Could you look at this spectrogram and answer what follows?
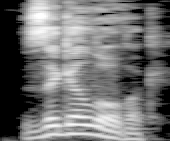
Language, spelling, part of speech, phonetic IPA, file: Russian, заголовок, noun, [zəɡɐˈɫovək], Ru-заголовок.ogg
- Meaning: heading; header; title; headline; caption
